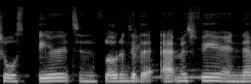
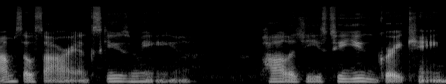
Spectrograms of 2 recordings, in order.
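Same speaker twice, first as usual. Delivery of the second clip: slow, ironic, sarcastic tone; 9 dB quieter than usual. Apologizing after cutting someone off: sarcastic apology. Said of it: "that was sarcasm".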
